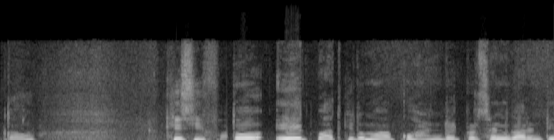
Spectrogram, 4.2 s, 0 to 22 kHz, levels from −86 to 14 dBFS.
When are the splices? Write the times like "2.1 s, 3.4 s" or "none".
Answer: 1.5 s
